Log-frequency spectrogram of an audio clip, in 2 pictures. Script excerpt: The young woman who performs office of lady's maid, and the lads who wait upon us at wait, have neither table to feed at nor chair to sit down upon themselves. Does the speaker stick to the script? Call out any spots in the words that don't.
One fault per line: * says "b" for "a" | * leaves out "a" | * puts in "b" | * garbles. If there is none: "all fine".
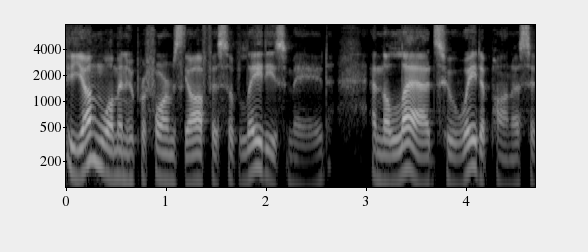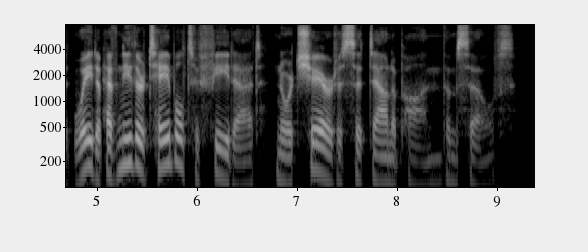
all fine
